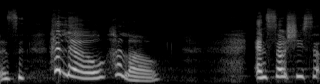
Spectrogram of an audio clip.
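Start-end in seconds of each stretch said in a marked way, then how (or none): 0.5-1.6 high, put-on English accent. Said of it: "like I had an English accent".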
